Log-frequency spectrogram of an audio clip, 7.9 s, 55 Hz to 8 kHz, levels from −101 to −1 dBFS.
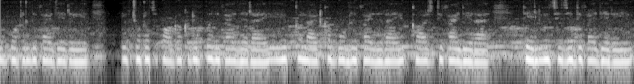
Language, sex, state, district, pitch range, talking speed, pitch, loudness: Hindi, female, Maharashtra, Nagpur, 220-235 Hz, 250 wpm, 230 Hz, -16 LUFS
